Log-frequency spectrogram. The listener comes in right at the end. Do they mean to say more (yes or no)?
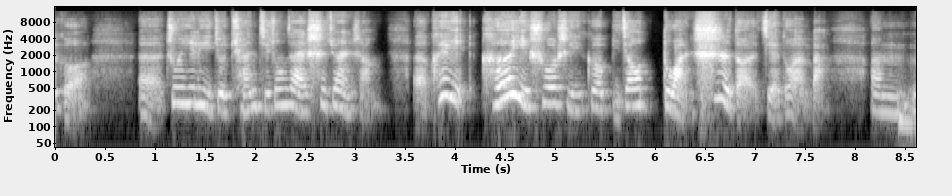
no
